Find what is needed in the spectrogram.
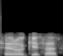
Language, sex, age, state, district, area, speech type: Tamil, male, 18-30, Tamil Nadu, Nagapattinam, rural, conversation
